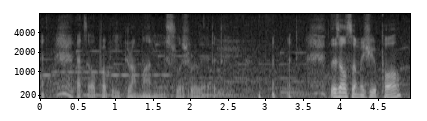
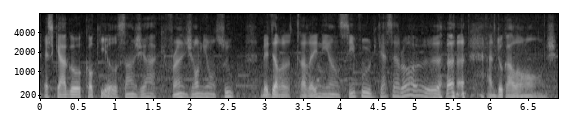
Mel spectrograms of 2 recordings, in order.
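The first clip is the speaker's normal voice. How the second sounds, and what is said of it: Put-on French accent. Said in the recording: “My best French accent.”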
